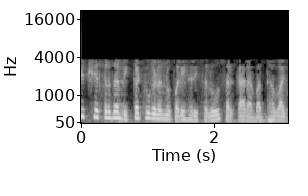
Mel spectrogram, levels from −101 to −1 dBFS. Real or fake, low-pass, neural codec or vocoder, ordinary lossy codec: real; 3.6 kHz; none; AAC, 24 kbps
